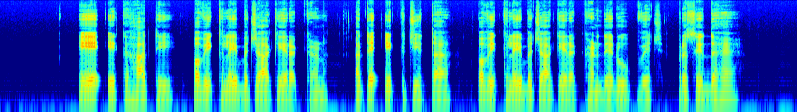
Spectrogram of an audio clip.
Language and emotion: Punjabi, neutral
